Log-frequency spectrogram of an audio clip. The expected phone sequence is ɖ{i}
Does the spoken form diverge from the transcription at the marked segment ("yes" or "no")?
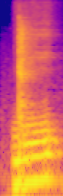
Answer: no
